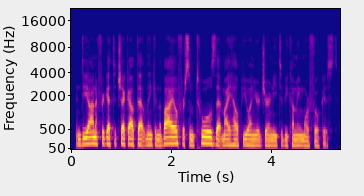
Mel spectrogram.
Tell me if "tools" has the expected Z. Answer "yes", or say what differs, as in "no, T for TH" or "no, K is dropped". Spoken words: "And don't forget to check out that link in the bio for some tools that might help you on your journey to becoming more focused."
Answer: yes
